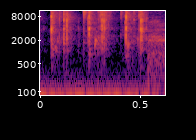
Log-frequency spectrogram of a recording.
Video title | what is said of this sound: TESTING 20+ MINERAL/COMBO SUNSCREENS FOR THE FACE! BEST & WORST 2021 SPF ROUNDUP - OVER 60 BEAUTY | You have to shake it up. You can hear the little balls in there.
